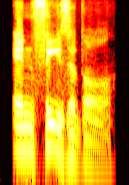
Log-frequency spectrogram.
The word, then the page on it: infeasible: British English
